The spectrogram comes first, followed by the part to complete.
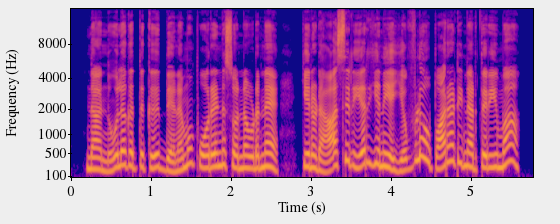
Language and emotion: Tamil, happy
